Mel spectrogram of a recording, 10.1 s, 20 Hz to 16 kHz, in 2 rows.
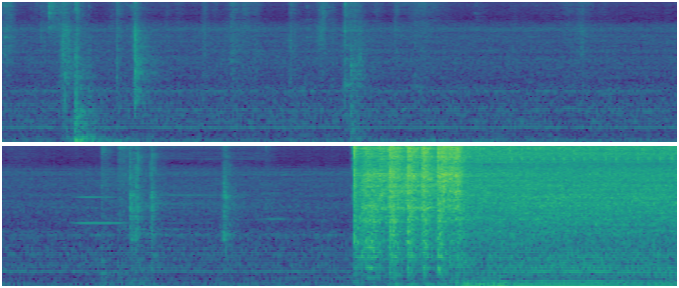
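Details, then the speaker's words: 2010-13 Ford Transit van after serpentine belt tensioner replacement (old one threw the belt), weak battery on charger: quiet clicks, brief crank, catches quickly into smooth steady idle; pulley not moving, starts normally. "I don't see where the pulley's moving any, so that might be all it was. I'm just going to let it idle for a while."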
